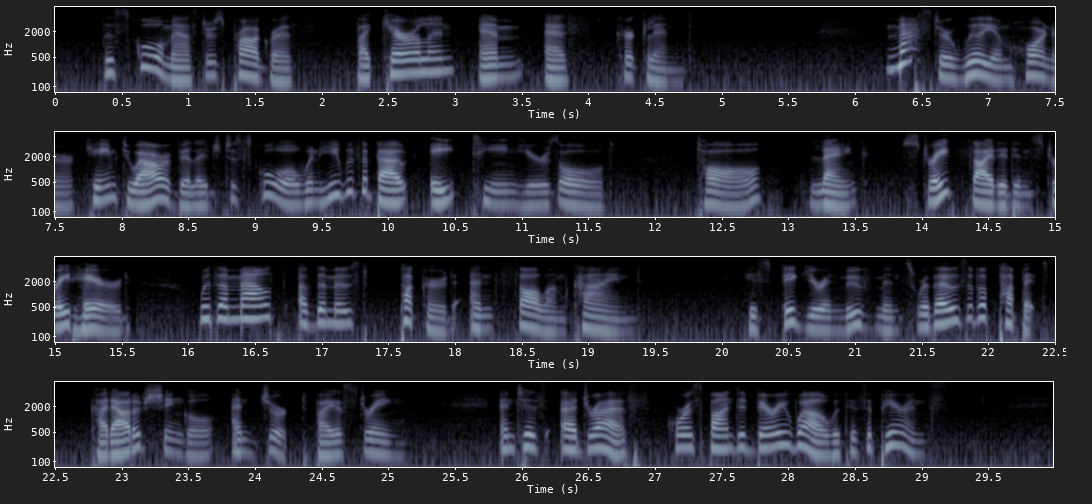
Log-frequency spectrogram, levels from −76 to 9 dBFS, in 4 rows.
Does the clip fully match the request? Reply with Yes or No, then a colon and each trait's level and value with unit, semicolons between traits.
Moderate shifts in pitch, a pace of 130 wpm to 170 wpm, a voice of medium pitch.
No: wide, 6.2 semitones; slow, 135 wpm; medium, 165 Hz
